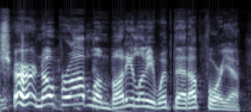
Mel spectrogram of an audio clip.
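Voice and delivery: mock-cheery robot sounding too human; perfect human robot. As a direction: gush it like a cheerful robot waiter. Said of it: "robot's gonna sound like a perfect human".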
